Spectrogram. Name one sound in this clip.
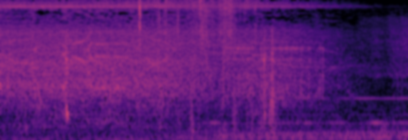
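A sheet of paper rustles.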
